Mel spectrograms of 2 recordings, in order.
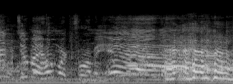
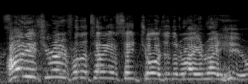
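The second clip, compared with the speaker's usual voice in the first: usual speaking voice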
